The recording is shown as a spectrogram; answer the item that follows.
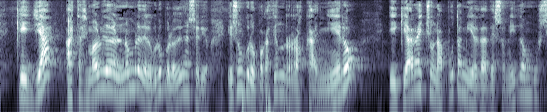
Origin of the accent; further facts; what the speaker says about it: Spain; Es como los españoles, tenemos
